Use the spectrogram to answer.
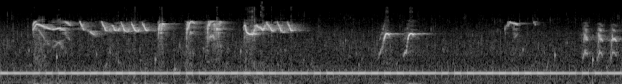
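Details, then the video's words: Orange-headed thrush song on a bird-therapy track: a long run of rapid, buzzy, sliding high notes, then sparse rising whistles after short gaps, over a low constant hum. "SUARA TERAPI BURUNG ANIS BATA"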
